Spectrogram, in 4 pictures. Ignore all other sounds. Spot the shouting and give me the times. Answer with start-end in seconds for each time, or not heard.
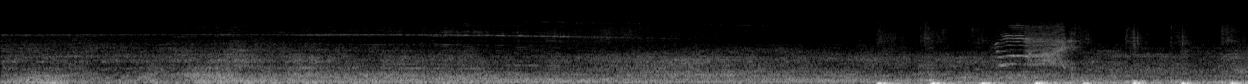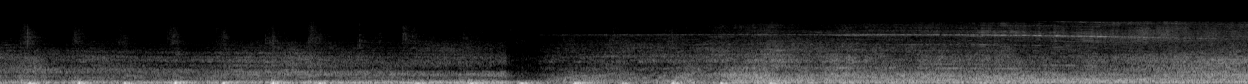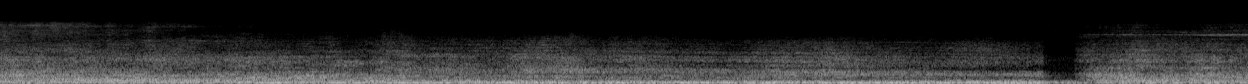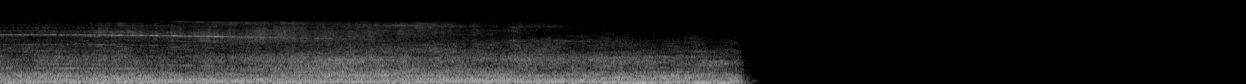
9.7-10.8.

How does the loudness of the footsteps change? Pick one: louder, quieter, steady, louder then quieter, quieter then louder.
louder then quieter.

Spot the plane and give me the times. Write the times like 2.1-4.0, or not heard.
0.0-44.9.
